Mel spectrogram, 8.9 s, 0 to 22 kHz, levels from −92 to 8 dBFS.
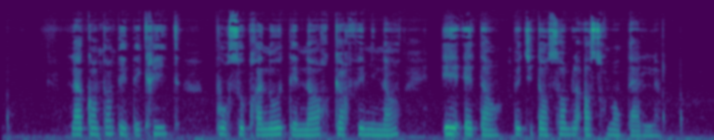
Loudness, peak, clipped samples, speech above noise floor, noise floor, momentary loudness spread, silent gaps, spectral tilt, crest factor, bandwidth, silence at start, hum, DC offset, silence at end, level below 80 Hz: -36 LUFS; -10 dBFS; under 0.1%; 28 dB; -66 dBFS; 17 LU; none; -3 dB/octave; 28 dB; 16.5 kHz; 0.1 s; none; under 0.1%; 0.3 s; -64 dBFS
